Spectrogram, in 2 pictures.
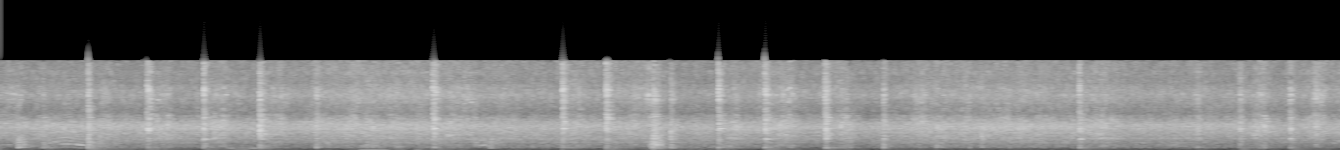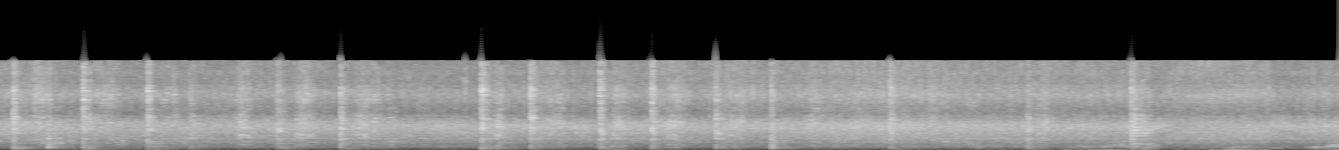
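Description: Spice paste frying and being stirred in a wok of fish oil while cooking a Bengali fish curry, a steady sizzle broken by frequent clanks and scrapes of the spatula, close and continuous with no talking.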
